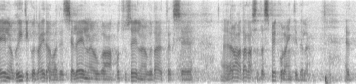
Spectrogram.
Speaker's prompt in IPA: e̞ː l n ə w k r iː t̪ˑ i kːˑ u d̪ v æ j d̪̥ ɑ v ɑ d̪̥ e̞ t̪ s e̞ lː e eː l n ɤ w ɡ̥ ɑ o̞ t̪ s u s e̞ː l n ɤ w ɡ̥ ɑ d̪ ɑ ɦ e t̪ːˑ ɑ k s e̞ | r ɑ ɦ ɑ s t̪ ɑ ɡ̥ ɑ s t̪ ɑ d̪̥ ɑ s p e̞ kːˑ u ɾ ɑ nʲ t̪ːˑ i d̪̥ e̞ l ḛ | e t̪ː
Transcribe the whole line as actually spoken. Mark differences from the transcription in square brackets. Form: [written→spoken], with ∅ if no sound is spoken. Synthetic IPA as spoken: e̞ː l n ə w k r iː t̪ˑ i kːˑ u d̪ v æ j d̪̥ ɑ v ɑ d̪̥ e̞ t̪ s e̞ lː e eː l n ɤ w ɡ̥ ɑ o̞ t̪ s u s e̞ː l n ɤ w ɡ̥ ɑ [d̪→t̪] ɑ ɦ e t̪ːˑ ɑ k s e̞ | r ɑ ɦ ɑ [s→∅] t̪ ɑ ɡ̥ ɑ s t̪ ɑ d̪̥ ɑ s p e̞ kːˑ u [ɾ→l] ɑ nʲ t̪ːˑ i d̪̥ e̞ l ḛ | e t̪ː

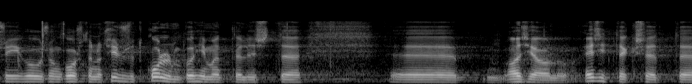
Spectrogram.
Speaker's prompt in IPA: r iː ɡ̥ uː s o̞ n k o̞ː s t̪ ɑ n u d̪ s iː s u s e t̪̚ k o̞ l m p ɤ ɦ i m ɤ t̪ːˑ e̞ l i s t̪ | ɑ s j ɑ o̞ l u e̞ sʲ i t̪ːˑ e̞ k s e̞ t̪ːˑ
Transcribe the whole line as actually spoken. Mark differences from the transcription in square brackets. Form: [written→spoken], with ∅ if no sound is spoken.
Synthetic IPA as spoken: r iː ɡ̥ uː s o̞ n k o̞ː s t̪ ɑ n u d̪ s [iː→i] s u s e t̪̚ k o̞ l m p ɤ ɦ i m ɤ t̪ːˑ e̞ l i s t̪ | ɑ s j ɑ o̞ l u e̞ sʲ i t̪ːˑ e̞ k s e̞ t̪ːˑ

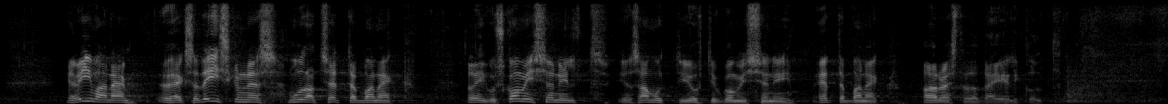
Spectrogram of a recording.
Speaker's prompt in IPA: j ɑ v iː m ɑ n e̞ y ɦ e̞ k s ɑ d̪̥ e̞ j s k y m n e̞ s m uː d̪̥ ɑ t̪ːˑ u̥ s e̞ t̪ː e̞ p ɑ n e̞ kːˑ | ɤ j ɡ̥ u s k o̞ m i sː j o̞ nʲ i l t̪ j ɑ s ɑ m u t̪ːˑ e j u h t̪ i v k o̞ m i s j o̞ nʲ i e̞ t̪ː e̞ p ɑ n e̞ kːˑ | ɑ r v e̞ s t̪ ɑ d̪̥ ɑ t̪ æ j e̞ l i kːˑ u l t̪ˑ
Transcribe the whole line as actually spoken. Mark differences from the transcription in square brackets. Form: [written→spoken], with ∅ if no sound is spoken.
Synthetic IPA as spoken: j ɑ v iː m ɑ n e̞ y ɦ e̞ k s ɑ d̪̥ e̞ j s k y m n e̞ s m uː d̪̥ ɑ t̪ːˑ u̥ s e̞ t̪ː e̞ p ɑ n e̞ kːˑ | ɤ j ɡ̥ u s k o̞ m i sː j o̞ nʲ i l t̪ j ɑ s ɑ m u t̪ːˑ [e→i] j u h t̪ i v k o̞ m i s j o̞ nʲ i e̞ t̪ː e̞ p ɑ n e̞ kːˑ | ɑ r v e̞ s t̪ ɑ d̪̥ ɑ t̪ æ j e̞ l i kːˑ u l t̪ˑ

